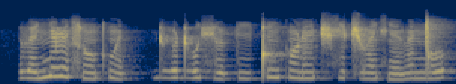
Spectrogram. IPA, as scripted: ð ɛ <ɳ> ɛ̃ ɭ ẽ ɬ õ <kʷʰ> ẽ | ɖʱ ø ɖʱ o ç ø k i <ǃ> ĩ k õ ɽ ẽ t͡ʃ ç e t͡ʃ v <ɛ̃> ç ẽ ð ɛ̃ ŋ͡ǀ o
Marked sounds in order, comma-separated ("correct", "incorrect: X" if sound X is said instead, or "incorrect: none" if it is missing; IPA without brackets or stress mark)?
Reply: incorrect: ɲ, correct, correct, correct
